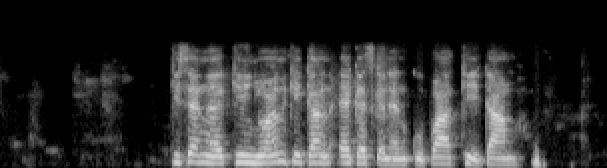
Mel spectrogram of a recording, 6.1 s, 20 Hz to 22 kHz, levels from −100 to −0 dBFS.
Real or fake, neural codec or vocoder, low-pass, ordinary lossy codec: fake; codec, 16 kHz, 8 kbps, FreqCodec, larger model; 7.2 kHz; Opus, 24 kbps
